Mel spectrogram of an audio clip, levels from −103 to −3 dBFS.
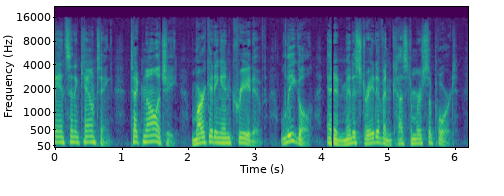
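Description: Corrupt frame concealed at 1.59 to 1.62 s (before "marketing and"), 3.12 to 3.16 s (after "marketing and") and 4.14 to 4.20 s (before "administrative and") in this speech clip. The AAC decoder caught damaged frames and covered them.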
